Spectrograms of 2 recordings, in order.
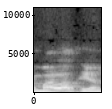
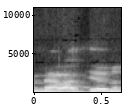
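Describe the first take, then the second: First: The first syllable has a plain open 'ma' vowel. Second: The first syllable has a fronted 'mya' vowel. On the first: The speaker calls it wrong. "এটাকে অনেকে মালাথিয়ন বলে" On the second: The speaker calls it right. "এটা ম্যালাথিয়ন উচ্চারণ করবা"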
